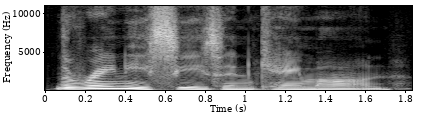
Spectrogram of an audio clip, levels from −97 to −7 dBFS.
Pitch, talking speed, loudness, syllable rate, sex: 160 Hz, 165 wpm, -15 LUFS, 4.2 syllables/s, female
